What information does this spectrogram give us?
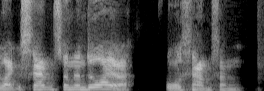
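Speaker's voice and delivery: words spoken around chewed bread, mouth full. In a conversation, the speaker talks with a mouth full of bread. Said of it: "Sorry, mouthful of bread".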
